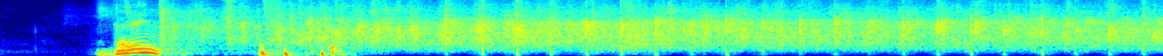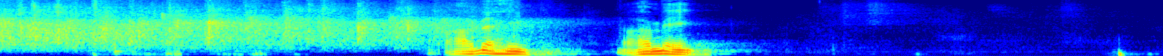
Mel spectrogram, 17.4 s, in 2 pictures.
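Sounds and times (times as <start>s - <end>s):
speech: 0.7s - 1.4s, 12.3s - 12.8s, 13.4s - 14.0s
audience applause for the mothers: 0.8s - 13.1s.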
